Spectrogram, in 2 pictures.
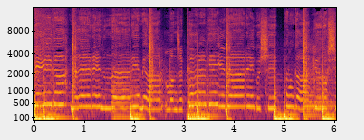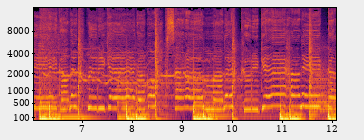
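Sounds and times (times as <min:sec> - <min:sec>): deep kick drum beat: 0:00.0 - 0:00.9, 0:01.9 - 0:02.4, 0:03.1 - 0:03.7, 0:04.8 - 0:07.2, 0:07.9 - 0:08.6, 0:09.2 - 0:10.1, 0:11.0 - 0:12.0
woman singing: 0:00.0 - 0:12.0.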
